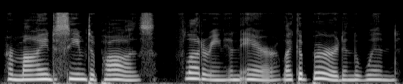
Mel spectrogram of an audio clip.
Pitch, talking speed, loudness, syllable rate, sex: 220 Hz, 210 wpm, -16 LUFS, 4.9 syllables/s, female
